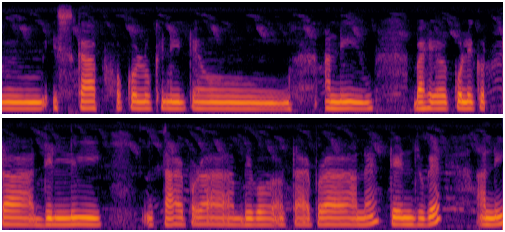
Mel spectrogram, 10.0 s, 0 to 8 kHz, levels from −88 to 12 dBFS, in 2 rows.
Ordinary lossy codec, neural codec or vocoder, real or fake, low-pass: none; none; real; 7.2 kHz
